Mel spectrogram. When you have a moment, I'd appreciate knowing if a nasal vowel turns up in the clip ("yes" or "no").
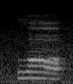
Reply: yes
